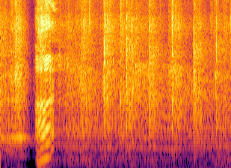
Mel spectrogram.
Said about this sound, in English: Give the Lord a clap, don't look at me like that.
